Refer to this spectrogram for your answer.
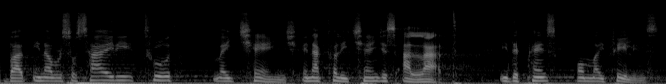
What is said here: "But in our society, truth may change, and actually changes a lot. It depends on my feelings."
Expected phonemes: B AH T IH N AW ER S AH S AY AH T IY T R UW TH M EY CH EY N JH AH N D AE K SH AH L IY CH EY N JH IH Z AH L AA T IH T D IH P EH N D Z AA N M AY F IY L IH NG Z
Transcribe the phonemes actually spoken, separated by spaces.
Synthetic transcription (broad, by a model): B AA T IH N AW ER S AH S AY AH T IY T R UW TH M EY CH EY N JH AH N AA K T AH L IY CH EY N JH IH S AH L AA T IH T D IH P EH N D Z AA N M AY F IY L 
